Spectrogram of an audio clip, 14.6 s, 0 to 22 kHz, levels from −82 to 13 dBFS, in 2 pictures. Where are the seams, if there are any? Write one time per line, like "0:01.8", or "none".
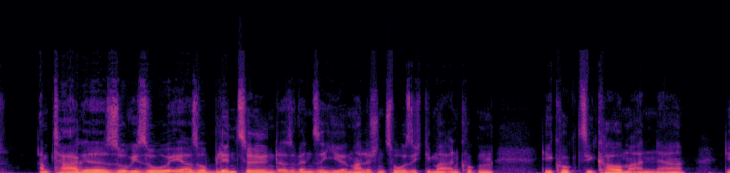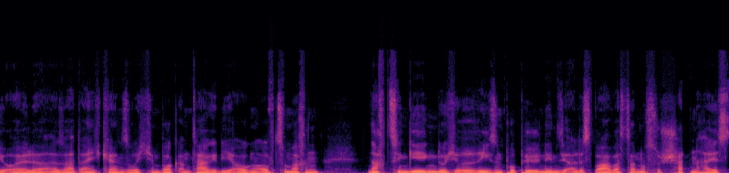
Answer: none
